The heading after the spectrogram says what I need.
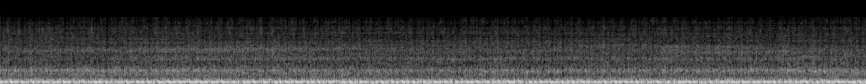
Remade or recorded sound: remade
